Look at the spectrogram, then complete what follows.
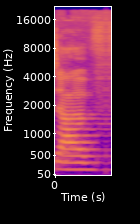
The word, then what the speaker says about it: dove: so that's the first Dove meaning uh the second one dove so it sounds very much like an o in there okay Dove and Dove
